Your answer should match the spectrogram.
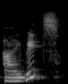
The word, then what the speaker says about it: Ibitz: for having me uh my name is ivitz it's pronounced like on the on the first letter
